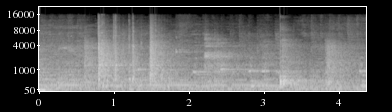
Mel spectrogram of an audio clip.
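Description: A loaded barbell being set back into a squat rack after a set: a cluster of sharp clanks and knocks about a second in, then two more near the end, as the bar and its bumper plates meet the rack's hooks. Hip-hop music plays underneath.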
